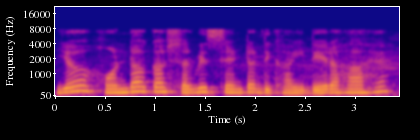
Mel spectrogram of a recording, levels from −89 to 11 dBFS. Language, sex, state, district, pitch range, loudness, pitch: Hindi, male, Jharkhand, Ranchi, 160-200 Hz, -13 LUFS, 170 Hz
